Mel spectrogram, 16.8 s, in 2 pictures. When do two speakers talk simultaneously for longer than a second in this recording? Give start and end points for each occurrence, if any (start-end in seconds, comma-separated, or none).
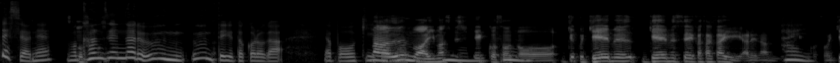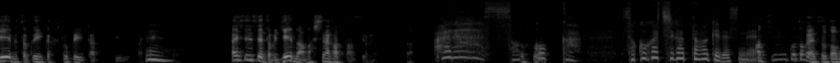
3.7-5.4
